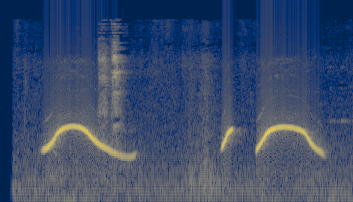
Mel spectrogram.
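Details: A pet African grey parrot whistles clear, pure tones that swell up and slide back down: two long arched notes around a short rising one, with a faint click between.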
